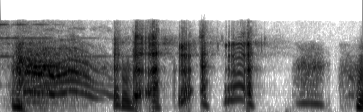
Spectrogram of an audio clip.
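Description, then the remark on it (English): A bright, ringing bell strikes once and shimmers for about half a second, followed by a quick series of shorter clanging and dinging hits. “that's not a gimmick phrase, but it's definitely worth a bell.”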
